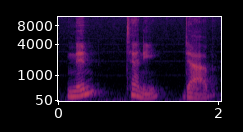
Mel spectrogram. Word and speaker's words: Nintedanib: pulmonary fibrosis or IPF pronounced min Tenny dab this drug was approved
